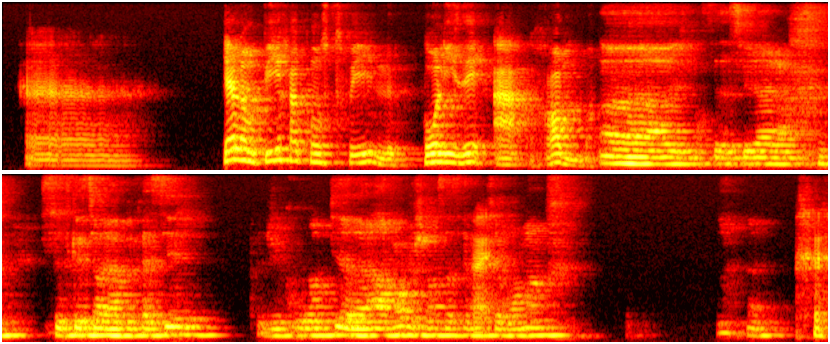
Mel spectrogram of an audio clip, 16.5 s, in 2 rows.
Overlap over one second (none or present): none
